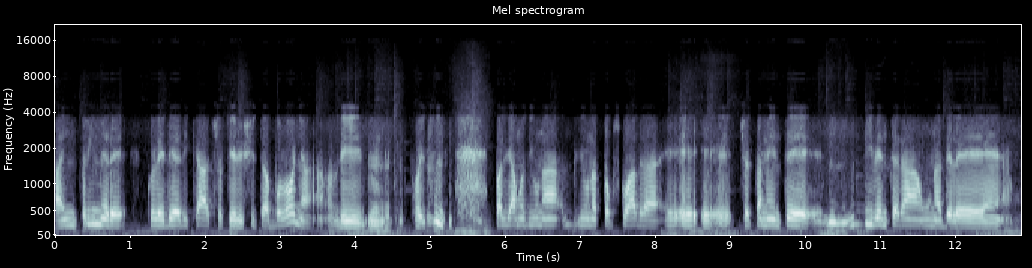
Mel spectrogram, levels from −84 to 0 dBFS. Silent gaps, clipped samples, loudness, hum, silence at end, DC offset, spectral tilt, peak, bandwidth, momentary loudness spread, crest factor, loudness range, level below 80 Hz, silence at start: none; under 0.1%; -17 LUFS; none; 0.05 s; under 0.1%; -6.5 dB/octave; 0 dBFS; 9.2 kHz; 7 LU; 16 dB; 2 LU; -46 dBFS; 0 s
